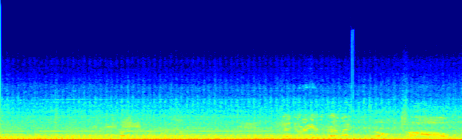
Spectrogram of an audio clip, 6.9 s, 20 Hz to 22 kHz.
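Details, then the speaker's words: Car idling on day 3 of a Cannonball Run trip in Arizona, just after its electrical fault was fixed: steady, even idle with a smooth low rumble and no misses, knocks or hunting; healthy running. "we got us a runner there we go this is Now Now mind you mind your YouTubers this is pre turbo whistle Yuri right there"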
